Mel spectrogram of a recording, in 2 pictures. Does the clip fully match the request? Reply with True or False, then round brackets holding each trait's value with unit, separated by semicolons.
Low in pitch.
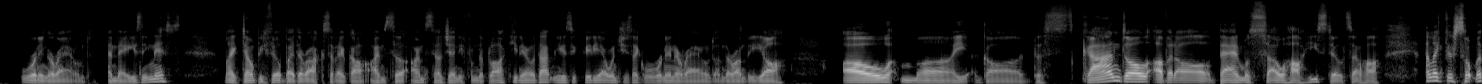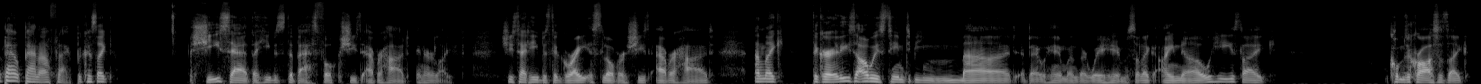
True (95 Hz)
